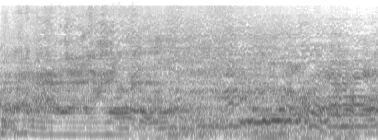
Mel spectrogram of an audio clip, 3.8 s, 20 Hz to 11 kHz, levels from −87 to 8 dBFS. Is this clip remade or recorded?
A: remade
